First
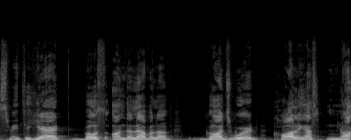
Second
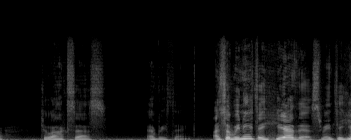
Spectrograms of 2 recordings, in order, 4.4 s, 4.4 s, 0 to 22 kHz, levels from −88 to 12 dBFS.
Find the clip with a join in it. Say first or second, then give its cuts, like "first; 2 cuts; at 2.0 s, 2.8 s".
second; 1 cut; at 2.6 s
